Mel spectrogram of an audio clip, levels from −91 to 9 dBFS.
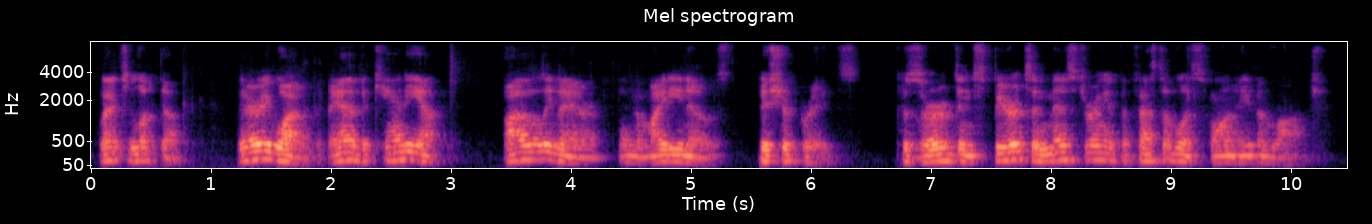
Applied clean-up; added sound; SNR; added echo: neural mask model DeepFilterNet 3.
